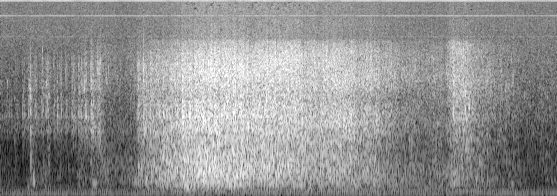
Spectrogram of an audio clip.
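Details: Broad hissing rush like rain or surf, swelling in the middle and fading, with no animal voice heard.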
